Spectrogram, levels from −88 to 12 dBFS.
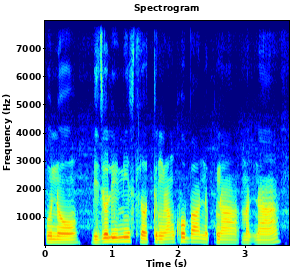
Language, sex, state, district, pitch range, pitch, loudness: Garo, male, Meghalaya, South Garo Hills, 105-130 Hz, 115 Hz, -17 LUFS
